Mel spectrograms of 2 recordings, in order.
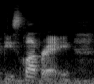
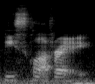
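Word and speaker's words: Bisclavret: And the song came about because For English speakers, I think, or modern English speakers, there's something kind of difficult about pronouncing Bisclavre. – Well, it's that S-C-L-A section. – Yes. – Skla. – Yeah. – That's not something we really say.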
